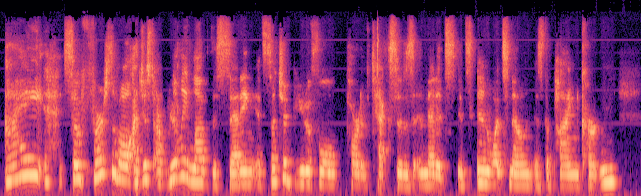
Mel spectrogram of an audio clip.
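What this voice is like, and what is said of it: East Texas accent. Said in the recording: “you're a native of East Texas ... you can hear ... my accent has never left me”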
